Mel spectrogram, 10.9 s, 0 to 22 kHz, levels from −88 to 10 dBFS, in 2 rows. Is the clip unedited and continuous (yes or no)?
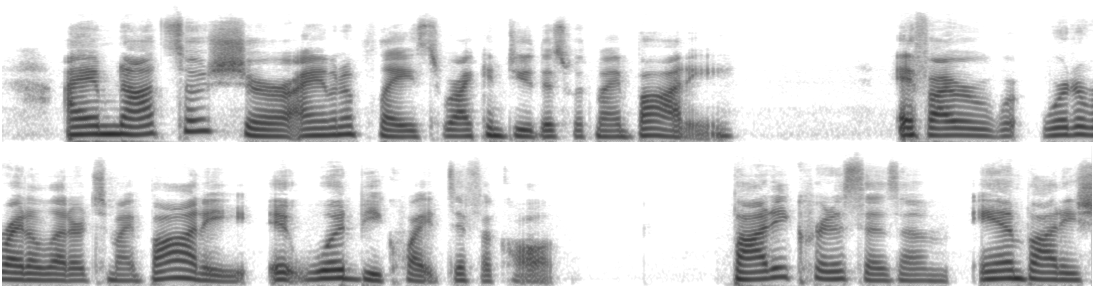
yes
